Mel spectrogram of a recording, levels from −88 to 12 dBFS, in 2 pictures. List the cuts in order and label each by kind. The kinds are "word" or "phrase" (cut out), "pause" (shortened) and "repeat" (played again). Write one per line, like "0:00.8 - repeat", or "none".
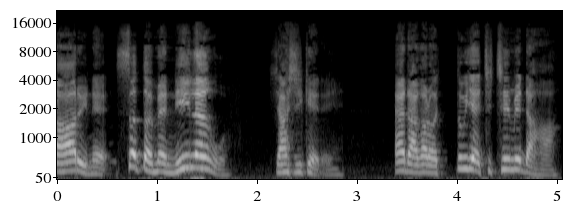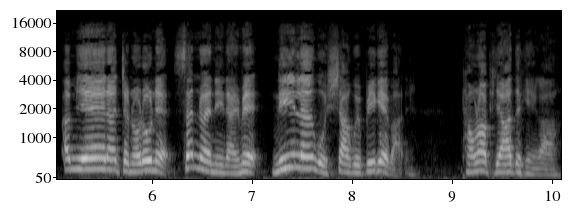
0:01.8 - pause
0:02.9 - pause
0:03.9 - pause
0:05.0 - pause
0:07.1 - pause
0:08.7 - pause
